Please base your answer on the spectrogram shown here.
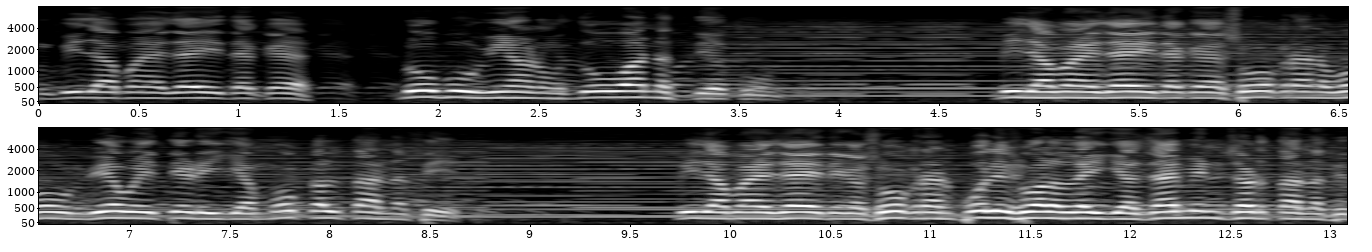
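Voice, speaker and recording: A man giving a devotional folk discourse as a storyteller, firing rhetorical questions and swinging between loud and hushed. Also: high voice.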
